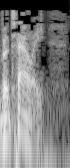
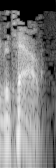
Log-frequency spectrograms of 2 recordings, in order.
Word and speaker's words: Vitale: All right, as long as we're in the sports mood, Dick Vitale, I always pronounce it Vitale. Some people say Vitale.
